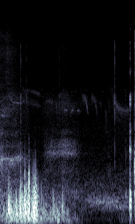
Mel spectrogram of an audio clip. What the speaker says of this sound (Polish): tutaj w tym czasie jeszcze i tak gołębie przylatują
